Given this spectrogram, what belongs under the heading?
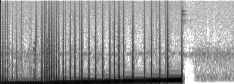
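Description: Low synthesizer sine wave notes in LMMS step gradually upward in pitch, smooth and pure, then cut off abruptly into silence.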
